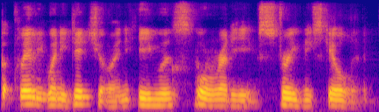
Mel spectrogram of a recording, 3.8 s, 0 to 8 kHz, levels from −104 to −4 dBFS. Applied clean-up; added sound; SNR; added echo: neural mask model DeepFilterNet 3.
